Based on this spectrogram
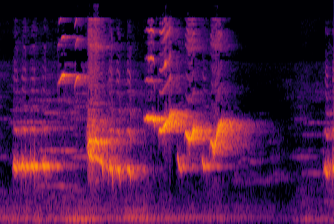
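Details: White-rumped shama master song for molting cage birds: mid-pitched whistled notes, a dense burst of warbling, then a wavering higher phrase before falling silent and one last note.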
